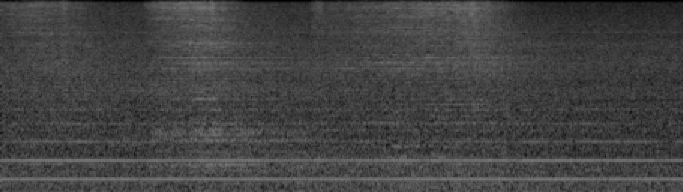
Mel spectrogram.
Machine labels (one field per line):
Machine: fan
